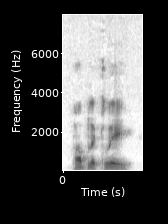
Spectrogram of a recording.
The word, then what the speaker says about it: publicly: basic basically specific specifically public publicly notice with this one there's no Al in the middle just l y at the end frantic frantically or frantically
